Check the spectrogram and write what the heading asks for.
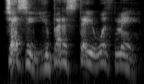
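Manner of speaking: a clumsy go at Walt's insistence; Walt impression. Vlogger doing a bad Walt telling his partner to stay. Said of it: "Sorry, that was not good".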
